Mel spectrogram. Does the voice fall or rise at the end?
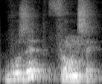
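falls. The voice falls at the end.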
